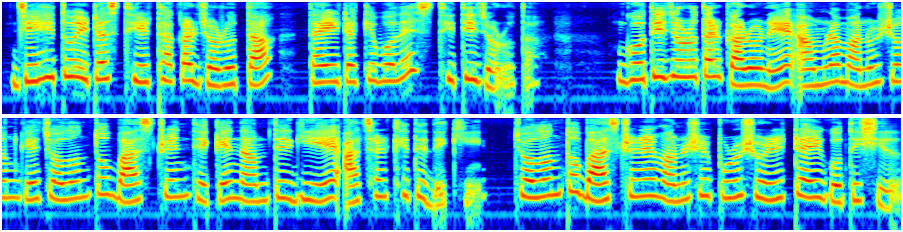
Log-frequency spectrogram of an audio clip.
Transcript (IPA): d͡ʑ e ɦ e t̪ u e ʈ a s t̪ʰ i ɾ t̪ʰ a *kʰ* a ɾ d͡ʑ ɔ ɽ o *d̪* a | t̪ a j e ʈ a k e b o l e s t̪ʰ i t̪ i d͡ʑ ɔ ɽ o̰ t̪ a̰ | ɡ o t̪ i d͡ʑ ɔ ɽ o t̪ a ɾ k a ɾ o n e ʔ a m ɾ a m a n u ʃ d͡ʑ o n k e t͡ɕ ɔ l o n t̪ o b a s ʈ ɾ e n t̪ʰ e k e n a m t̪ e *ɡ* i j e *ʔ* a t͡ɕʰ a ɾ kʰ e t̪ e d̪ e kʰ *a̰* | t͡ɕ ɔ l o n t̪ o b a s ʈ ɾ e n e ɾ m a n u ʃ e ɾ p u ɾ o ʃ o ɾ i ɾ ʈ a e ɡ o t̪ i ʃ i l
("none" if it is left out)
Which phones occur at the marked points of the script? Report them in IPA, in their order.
k, t̪, ɡ, ʔ, ḭ

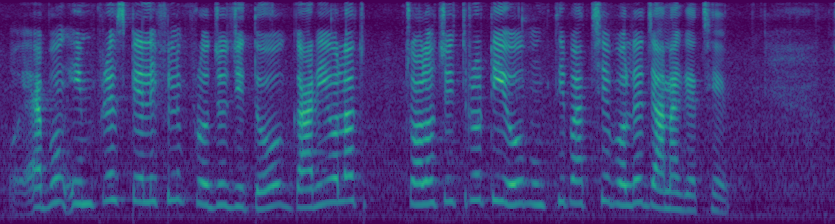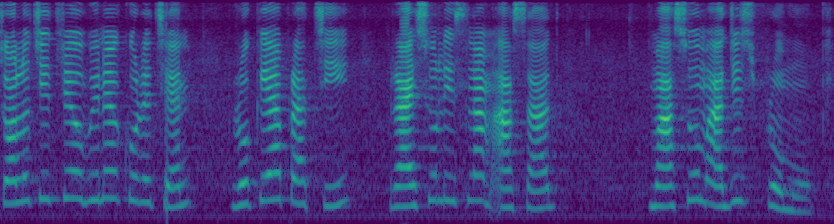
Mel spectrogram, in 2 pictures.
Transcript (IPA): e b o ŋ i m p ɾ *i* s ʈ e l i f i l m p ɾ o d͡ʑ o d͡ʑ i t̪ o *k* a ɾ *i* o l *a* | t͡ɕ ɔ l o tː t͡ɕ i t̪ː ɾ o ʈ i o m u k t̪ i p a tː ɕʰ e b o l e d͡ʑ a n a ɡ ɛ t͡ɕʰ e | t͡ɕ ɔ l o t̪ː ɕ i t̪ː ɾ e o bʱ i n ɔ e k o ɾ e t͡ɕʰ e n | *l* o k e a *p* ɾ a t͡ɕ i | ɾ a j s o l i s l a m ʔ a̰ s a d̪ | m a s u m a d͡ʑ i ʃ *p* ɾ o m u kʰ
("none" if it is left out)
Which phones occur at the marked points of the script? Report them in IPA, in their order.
e, ɡ, i, a, ɾ, p, p

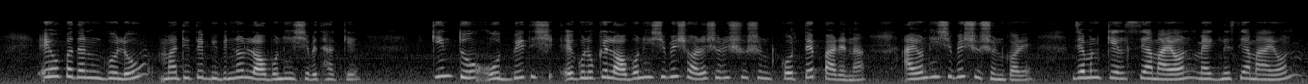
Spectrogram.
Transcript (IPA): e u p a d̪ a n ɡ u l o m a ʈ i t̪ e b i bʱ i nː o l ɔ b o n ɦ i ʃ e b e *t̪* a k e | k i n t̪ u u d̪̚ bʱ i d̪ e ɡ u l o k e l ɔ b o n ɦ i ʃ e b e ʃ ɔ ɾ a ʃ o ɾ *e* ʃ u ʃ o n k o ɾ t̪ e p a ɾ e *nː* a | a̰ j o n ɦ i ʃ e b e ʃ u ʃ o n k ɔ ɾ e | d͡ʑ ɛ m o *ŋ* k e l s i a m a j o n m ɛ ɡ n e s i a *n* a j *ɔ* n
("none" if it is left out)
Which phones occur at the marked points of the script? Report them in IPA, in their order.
t̪ʰ, i, n, n, m, o

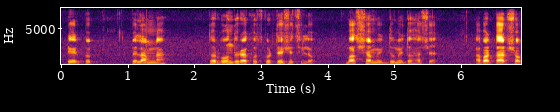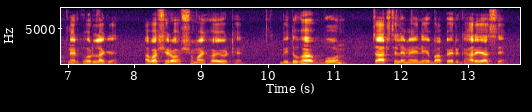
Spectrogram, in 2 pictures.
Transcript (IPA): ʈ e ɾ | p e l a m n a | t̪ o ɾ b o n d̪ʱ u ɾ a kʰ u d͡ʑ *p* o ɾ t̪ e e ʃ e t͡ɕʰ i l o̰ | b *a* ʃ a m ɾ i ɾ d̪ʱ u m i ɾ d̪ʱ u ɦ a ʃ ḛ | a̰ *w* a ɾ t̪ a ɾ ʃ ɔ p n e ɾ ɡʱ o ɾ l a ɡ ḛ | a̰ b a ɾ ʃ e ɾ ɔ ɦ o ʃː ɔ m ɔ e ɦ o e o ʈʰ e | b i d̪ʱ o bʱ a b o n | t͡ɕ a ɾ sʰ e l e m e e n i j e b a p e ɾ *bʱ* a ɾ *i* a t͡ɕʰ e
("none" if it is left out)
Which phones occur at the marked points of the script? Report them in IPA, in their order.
k, a, b, ɡʱ, e

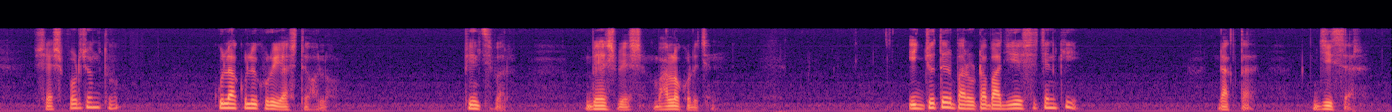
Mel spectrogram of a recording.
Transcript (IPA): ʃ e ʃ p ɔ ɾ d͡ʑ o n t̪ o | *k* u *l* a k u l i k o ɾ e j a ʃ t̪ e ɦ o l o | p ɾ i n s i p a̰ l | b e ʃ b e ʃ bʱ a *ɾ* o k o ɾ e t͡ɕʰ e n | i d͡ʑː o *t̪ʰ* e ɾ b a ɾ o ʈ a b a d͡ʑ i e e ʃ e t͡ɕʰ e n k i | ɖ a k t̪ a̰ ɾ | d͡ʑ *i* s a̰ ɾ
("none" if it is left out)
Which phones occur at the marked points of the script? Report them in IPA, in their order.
k, l, l, t̪, i

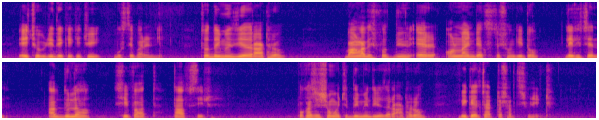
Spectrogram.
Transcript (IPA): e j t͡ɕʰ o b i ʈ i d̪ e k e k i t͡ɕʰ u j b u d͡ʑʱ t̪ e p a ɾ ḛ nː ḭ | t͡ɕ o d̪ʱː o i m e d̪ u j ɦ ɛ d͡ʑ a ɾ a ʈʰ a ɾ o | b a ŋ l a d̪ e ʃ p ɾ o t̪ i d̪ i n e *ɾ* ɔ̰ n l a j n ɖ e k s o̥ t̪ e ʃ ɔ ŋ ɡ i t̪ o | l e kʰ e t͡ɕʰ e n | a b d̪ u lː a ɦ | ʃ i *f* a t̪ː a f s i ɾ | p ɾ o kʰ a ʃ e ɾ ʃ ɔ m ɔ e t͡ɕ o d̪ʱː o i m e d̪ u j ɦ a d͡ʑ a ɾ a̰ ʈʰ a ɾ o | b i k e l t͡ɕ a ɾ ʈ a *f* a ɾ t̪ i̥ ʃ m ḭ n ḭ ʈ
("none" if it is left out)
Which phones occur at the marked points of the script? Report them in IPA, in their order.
ɾ, f, ʃ

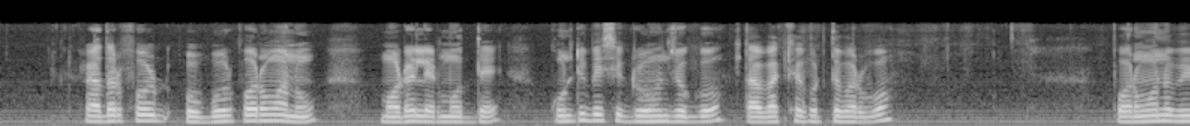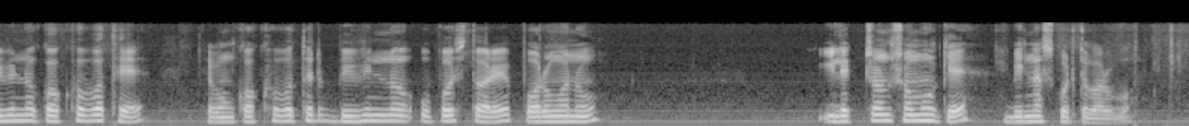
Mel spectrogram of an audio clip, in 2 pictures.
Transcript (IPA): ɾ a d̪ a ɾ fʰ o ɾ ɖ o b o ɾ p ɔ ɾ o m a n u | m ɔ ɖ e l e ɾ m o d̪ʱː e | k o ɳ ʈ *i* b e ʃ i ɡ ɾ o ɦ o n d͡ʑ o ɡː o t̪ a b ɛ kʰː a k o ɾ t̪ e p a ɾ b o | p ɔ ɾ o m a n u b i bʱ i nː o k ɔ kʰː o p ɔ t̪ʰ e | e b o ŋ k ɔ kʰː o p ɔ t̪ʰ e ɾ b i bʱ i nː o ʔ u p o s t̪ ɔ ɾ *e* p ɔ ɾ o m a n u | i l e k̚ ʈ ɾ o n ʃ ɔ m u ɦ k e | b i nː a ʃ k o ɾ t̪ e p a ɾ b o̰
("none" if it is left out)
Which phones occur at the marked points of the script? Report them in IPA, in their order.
i, e

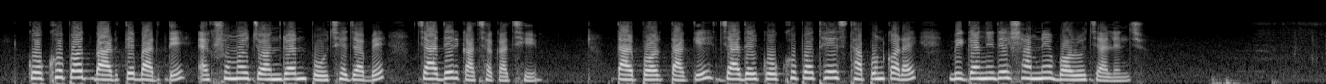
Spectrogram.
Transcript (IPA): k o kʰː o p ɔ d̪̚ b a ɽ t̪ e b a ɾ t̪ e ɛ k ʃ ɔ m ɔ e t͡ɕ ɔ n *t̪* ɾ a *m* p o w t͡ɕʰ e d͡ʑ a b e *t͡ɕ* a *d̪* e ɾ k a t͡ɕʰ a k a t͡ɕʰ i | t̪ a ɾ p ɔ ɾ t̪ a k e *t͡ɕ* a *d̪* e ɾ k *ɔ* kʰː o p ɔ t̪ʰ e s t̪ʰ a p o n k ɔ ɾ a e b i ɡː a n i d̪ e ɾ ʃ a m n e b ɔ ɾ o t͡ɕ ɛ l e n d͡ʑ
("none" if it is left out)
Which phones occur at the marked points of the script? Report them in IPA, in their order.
d̪, n, t͡ɕ, d̪, t͡ɕ, d̪, o

